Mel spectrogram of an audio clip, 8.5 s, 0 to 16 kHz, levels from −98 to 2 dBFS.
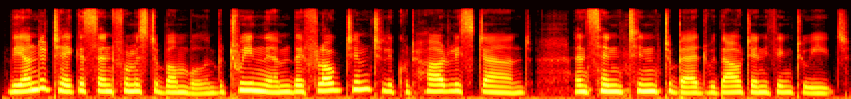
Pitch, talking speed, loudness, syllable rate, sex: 195 Hz, 185 wpm, -16 LUFS, 4.5 syllables/s, female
